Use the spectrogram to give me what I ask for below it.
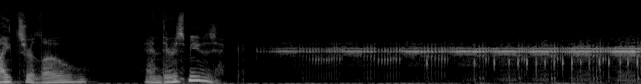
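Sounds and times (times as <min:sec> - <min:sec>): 
speech: 0:00.0 - 0:02.5
South African clawed frog mating call of metallic clicks and ticking trills: 0:02.5 - 0:06.4.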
